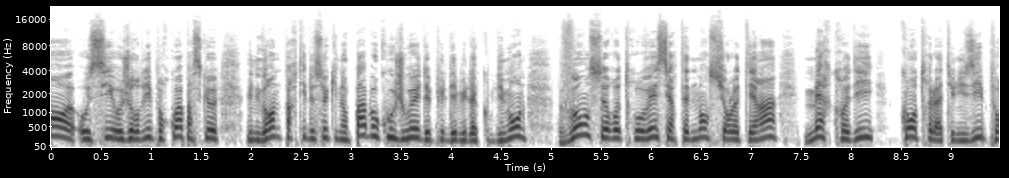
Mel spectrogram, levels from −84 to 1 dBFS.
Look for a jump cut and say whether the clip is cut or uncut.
uncut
